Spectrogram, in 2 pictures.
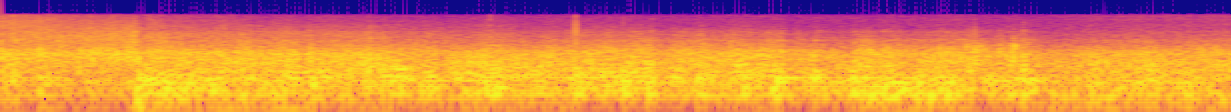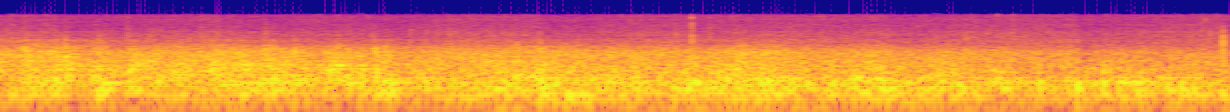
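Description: Loud, long rumble of thunder from a close lightning strike, going on without a break for more than ten seconds, with rain falling.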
